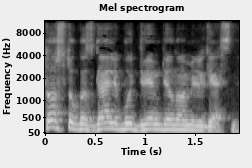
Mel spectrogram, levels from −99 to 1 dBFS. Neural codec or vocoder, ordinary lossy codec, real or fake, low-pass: none; MP3, 64 kbps; real; 10.8 kHz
